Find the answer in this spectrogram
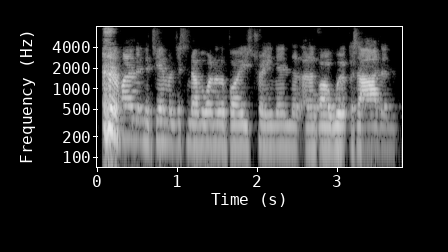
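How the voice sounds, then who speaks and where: A young Welsh man talks casually as an interview guest. His voice is bright and a touch high. He rambles, restarts his sentences and laughs as he tells stories. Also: steady tone, quick pace. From Wales. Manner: chatty, frequent restarts and fillers, laughs while telling stories. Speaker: MMA fighter guest.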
